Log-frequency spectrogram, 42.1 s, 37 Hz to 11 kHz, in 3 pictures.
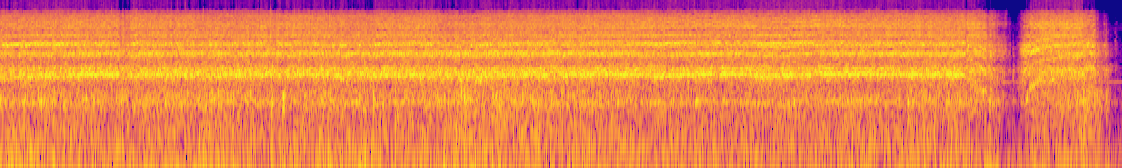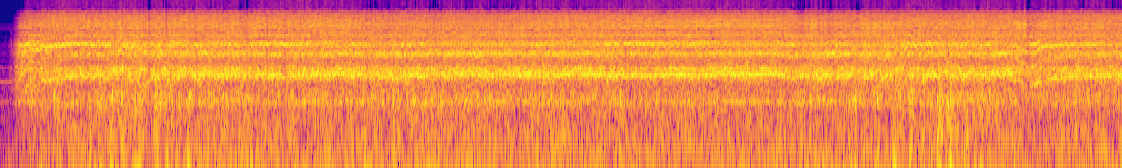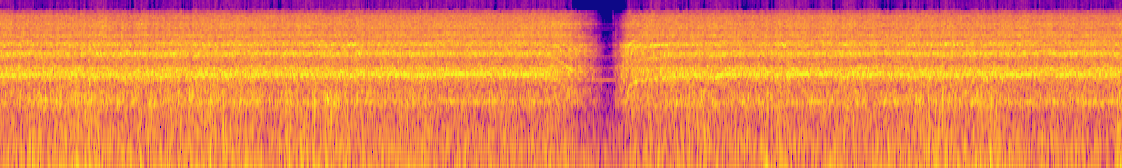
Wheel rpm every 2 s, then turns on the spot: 220, 230, 230, 230, 220, 230, 120, 160, 220, 220, 230, 220, 220, 220, 230, 230, 240, 160, 200, 240, 230.
none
